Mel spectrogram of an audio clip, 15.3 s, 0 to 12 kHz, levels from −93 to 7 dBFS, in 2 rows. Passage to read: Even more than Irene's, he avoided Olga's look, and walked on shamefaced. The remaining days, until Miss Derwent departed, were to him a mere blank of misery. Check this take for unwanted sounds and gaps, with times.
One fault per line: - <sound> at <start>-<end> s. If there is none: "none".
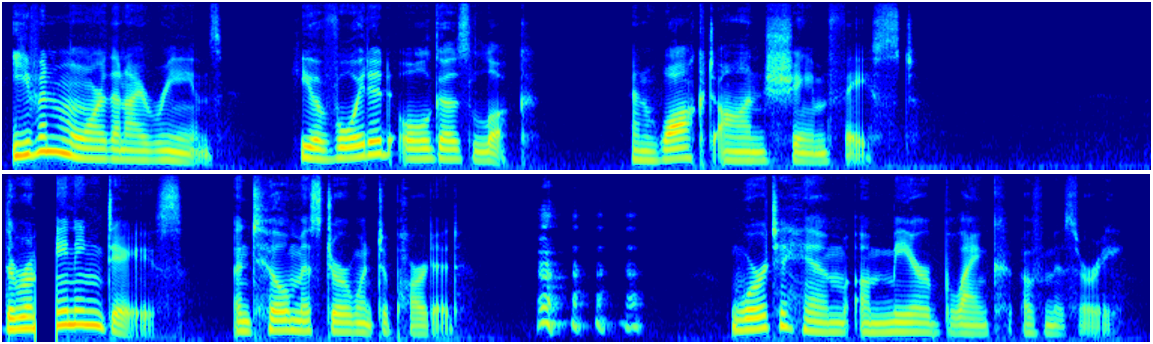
- dropout at 7.9-8.0 s
- laugh at 11.2-12.0 s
